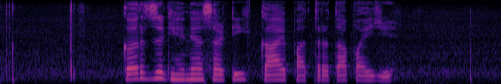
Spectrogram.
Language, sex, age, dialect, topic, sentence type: Marathi, male, 18-24, Standard Marathi, banking, question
